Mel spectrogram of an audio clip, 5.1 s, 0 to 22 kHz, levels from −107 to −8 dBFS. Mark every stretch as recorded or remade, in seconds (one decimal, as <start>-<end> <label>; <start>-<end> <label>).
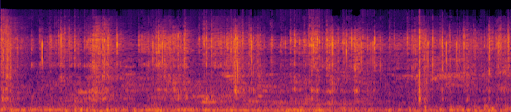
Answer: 0.0-1.3 remade; 1.3-3.2 recorded; 3.2-3.7 remade; 3.7-4.2 recorded; 4.2-5.1 remade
